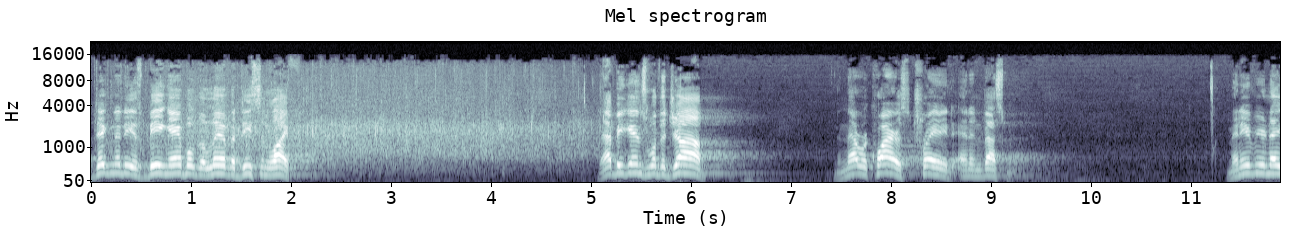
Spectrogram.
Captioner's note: applause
